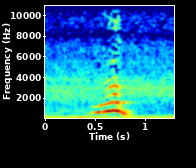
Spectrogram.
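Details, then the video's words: Tame common hill myna that imitates human speech, one clear whistled note sliding up and then down again over about half a second, with a soft low hum underneath. "BURUNG BEO JINAK PINTAR NGOMONG"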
